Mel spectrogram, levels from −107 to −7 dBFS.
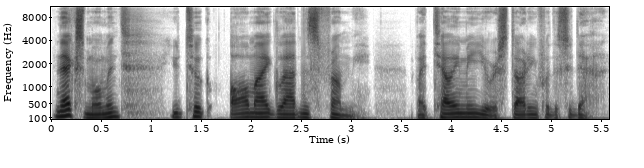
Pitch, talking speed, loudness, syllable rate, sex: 95 Hz, 205 wpm, -22 LUFS, 5.6 syllables/s, male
